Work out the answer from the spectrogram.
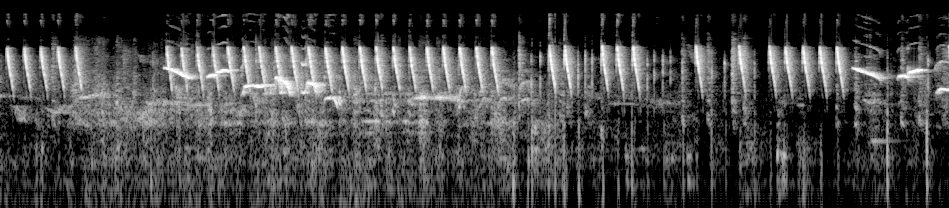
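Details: Bar-winged prinia (cigun), recorded to train songbirds, singing energetic varied song: bright, high, rapidly repeated downstrokes in long trains, mixed with brief whistled slurs and breaks between bursts.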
